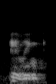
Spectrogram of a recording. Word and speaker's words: Aelin: It's Aelin. If it makes you feel better, my first pronunciation was also Elide.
